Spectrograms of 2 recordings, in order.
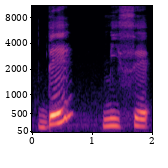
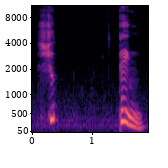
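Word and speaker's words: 出店: And here with this one, we've got two ways to pronounce. The first one, demasu, de mise, demise. Literary meaning of demise is outside and shop. The shop that is in outside. So demise, it means street booth or street store, street stand. The other way to pronounce this kanji is shutten, shutten, and this is going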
